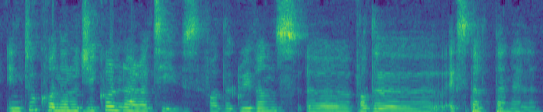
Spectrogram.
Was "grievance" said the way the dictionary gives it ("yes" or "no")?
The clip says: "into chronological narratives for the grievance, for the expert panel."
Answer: yes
